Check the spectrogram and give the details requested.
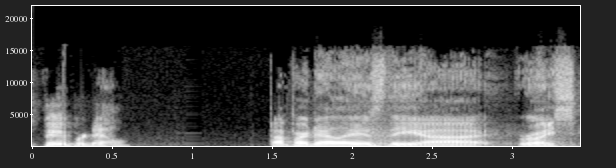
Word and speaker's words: pappardelle: It's easy until you have to try to say Paperdelle? Pappardelle. Oh, pappardelle. You guys are Pappardelle is overcomplicated. It's Paperdelle. Pappardelle is the Royce.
